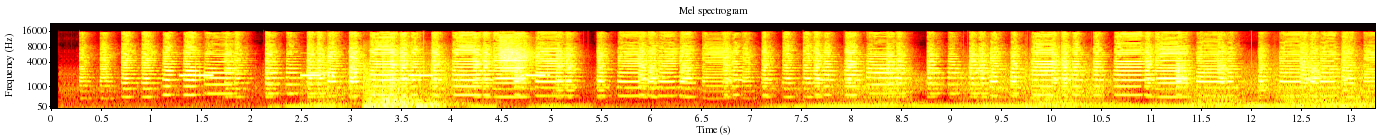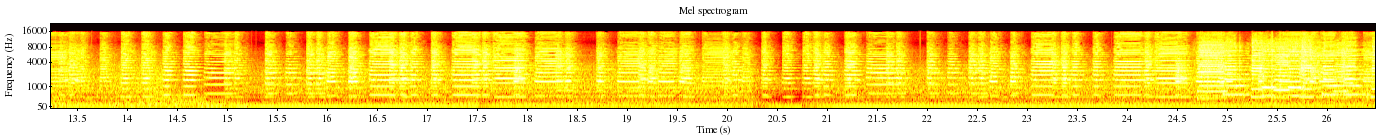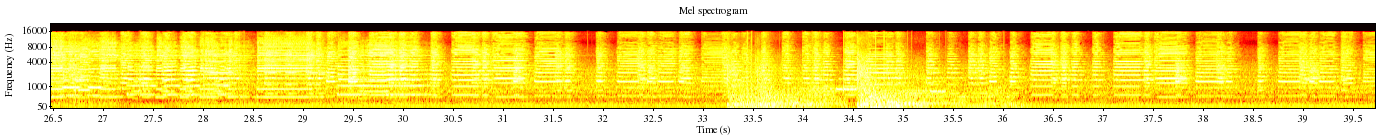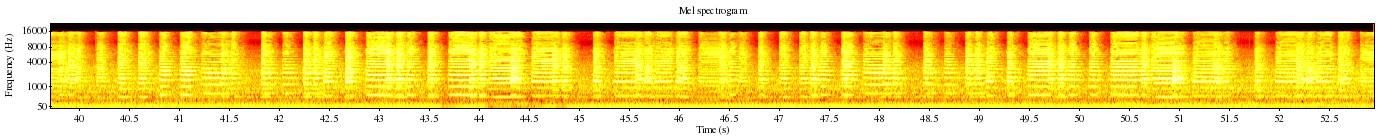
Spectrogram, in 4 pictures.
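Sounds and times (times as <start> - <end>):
low engine rumble: 0.0 - 52.9
musical air horns playing tunes: 0.3 - 52.9.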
